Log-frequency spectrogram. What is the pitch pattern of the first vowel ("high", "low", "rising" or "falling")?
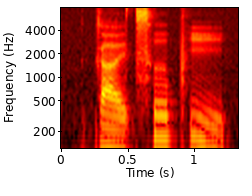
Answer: low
